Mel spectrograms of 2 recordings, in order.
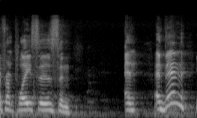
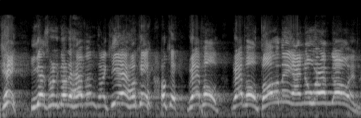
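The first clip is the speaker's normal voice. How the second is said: calling out; 13 semitones higher, 7 dB louder than usual. Retold or imitated. Blind guide leading campers.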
